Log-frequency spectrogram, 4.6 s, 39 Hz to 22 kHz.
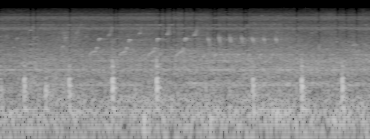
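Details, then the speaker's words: Light, uneven metallic clinks about twice a second as the ring and pinion are rocked by hand in a stock Ford 9-inch case rebuilt with a spool for 35-spline axles, after adjusters were backed off about a quarter to half turn; small, correct backlash. "Check it again. Got a little bit of backlash. Okay, so that's good. That's what we want."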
